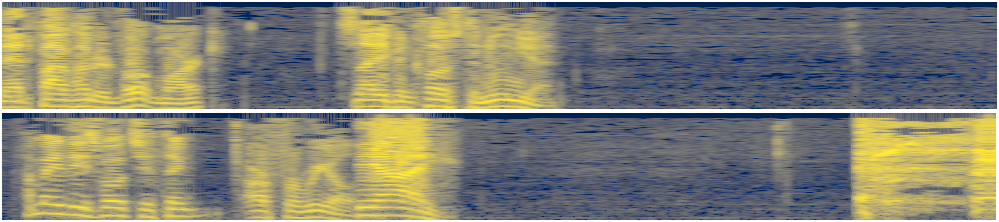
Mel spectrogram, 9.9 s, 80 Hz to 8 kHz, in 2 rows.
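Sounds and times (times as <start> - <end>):
speech: 0.0 - 2.9, 5.1 - 7.3
harsh raspy cough in a coughing fit: 9.3 - 9.9.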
